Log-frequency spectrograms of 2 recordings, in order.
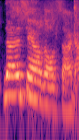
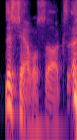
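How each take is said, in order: First: Said in the usual way. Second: Much lower, deadpan jab at his own channel; mock self-put-down. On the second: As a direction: drop the voice low and mock yourself. Mock self-insult, then laughs.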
